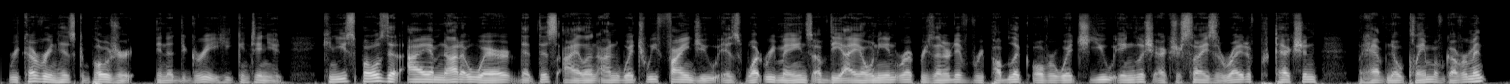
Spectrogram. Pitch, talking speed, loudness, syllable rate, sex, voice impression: 100 Hz, 185 wpm, -18 LUFS, 5.8 syllables/s, male, very masculine, adult-like, thick, cool, slightly intellectual, calm, slightly wild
